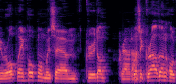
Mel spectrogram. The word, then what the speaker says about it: Groudon: Yeah, it is Groudon, Okay.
